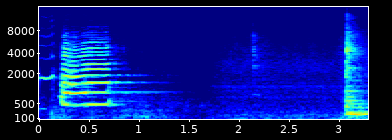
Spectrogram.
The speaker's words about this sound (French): un frein qui grince, des rayons qu'on frappe, et c'est parti.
